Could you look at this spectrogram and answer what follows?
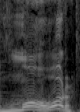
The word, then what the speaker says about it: Моор: Ну и сегодня в 1883 Дмитрий Стахиевич Моор родился. Две О, надо ага произносить четко достаточно.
